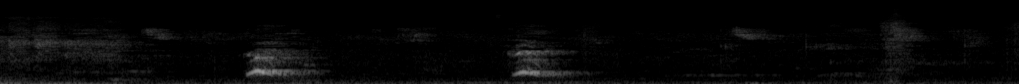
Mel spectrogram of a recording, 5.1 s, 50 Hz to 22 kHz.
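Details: Kept black francolins: two loud, harsh call notes about 1.3 seconds apart, each a short burst with a strong low tone and brighter overtones, followed by a few faint, softer notes over a low background rumble.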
